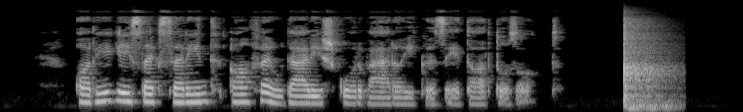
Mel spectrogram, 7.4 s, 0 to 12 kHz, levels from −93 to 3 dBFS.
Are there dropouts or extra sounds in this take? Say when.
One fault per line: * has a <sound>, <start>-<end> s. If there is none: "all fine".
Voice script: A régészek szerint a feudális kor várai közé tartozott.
* has a thud, 6.2-6.9 s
